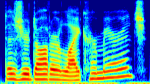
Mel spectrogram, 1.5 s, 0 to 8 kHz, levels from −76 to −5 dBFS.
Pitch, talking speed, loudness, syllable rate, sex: 195 Hz, 240 wpm, -14 LUFS, 6.4 syllables/s, female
